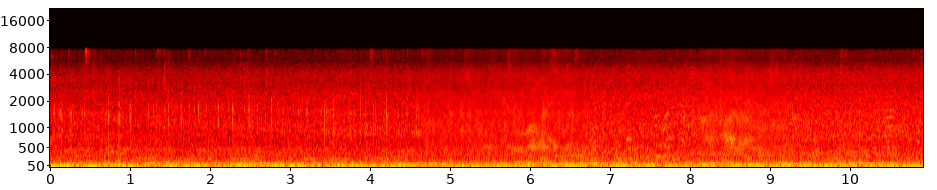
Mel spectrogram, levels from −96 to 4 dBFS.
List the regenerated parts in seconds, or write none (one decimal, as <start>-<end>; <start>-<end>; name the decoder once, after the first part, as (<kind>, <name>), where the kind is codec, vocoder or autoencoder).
4.6-6.7 (vocoder, Vocos); 8.1-9.2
